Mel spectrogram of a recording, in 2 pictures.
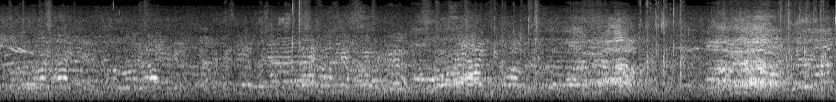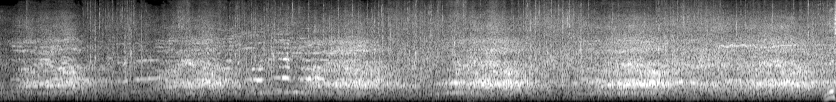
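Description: An MMA arena crowd chants fighter Yoel Romero's name in rhythmic, swelling waves. The roar grows louder toward the end, with a commentator's voice running over it.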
